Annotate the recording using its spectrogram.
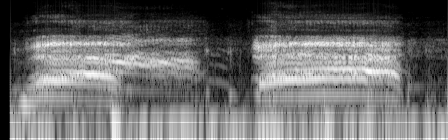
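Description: A voice giving two long, strained yells, each close to a second, the second louder and held steady to its end.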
